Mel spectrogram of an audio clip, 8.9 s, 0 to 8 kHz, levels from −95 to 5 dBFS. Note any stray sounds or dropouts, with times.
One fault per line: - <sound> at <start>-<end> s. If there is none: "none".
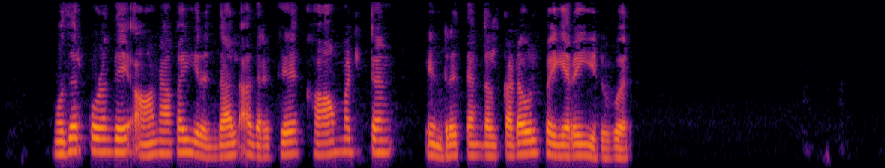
none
